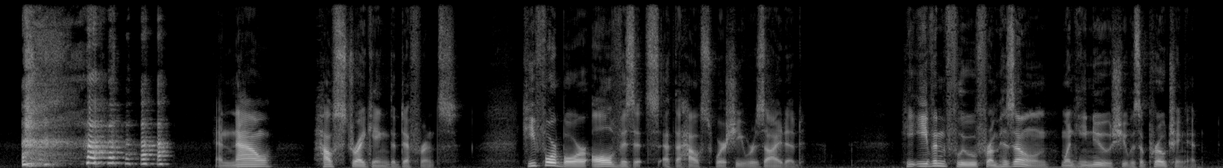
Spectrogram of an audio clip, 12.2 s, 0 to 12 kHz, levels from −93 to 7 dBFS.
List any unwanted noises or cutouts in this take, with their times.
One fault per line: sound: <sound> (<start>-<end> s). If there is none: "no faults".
sound: laugh (0.2-1.8 s)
